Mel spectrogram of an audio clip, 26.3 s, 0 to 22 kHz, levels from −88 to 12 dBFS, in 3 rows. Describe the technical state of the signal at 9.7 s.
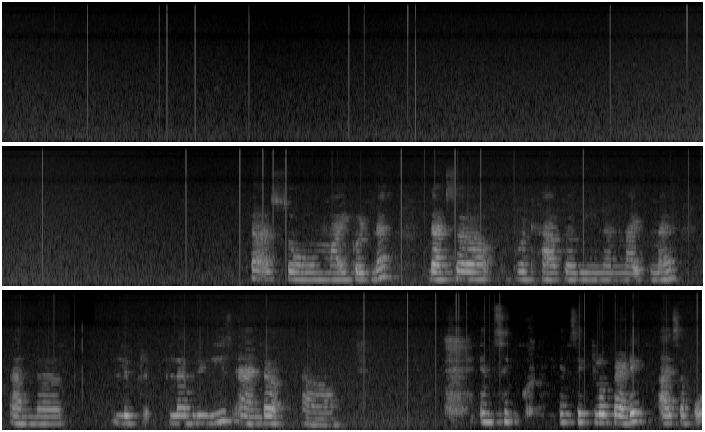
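At 9.7 s the speech carries word clock ticks, which run from 0.11 s to 26.28 s. The receiving device's clock is not locked to the sender's, and they drift by roughly several hundred parts per million, so about every 30 ms a single sample is dropped or repeated. The result is a sharp tick of uneven strength at a steady rate. That steady rhythm of one-sample glitches, with no audible gaps, distinguishes it from random vinyl-like crackle or buffer dropouts.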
